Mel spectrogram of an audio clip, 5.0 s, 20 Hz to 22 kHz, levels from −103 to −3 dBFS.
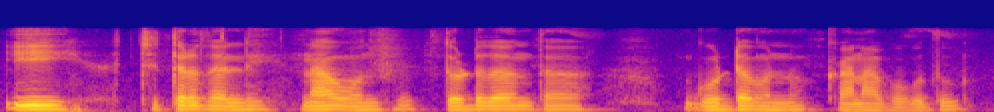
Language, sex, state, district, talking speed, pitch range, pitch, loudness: Kannada, male, Karnataka, Koppal, 85 wpm, 125-135 Hz, 130 Hz, -19 LUFS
